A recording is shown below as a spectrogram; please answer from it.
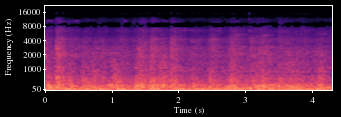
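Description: Keisei 3100-series electric train running, heard from inside the front cab: a steady low rumble with wheels clacking over the points and rail joints.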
